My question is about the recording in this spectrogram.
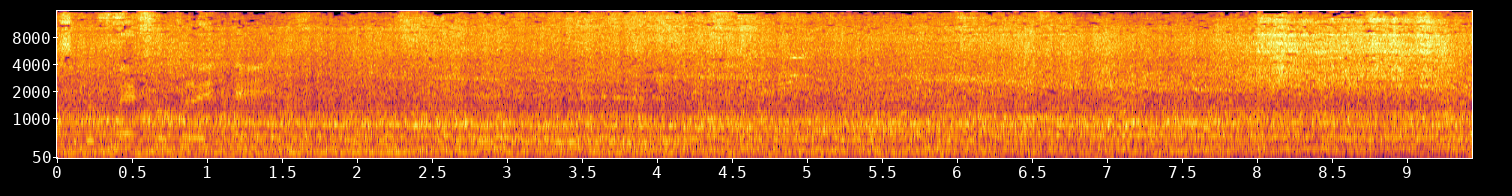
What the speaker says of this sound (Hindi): समयपुर बादली के लिए ट्रेन आपके सामने चमकता हुआ सितारे के जैसे आ रहा है।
